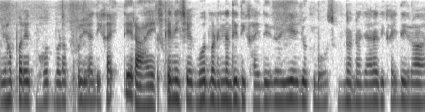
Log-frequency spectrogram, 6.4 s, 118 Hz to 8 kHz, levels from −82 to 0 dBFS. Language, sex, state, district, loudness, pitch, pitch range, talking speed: Hindi, male, Chhattisgarh, Balrampur, -21 LUFS, 180 Hz, 175-185 Hz, 265 wpm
